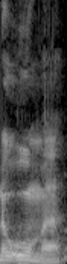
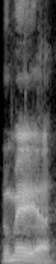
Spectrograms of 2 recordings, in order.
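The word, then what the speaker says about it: Nouméa: So we have, what, Papit, Nandi, and Nuume. Or, no, how do you say it? Numea, yeah, that's how you say it.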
